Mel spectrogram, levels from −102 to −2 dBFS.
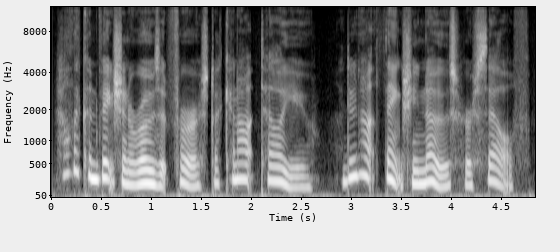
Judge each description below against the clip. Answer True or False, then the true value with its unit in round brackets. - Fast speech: True (210 wpm)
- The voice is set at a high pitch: True (215 Hz)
